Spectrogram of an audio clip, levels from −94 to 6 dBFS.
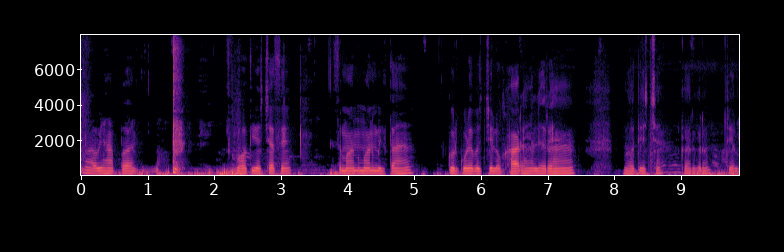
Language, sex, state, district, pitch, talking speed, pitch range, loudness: Hindi, male, Chhattisgarh, Balrampur, 140 Hz, 145 wpm, 135-145 Hz, -34 LUFS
